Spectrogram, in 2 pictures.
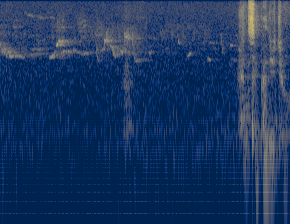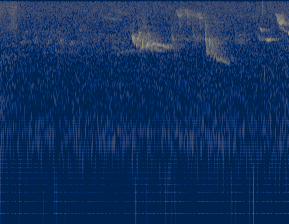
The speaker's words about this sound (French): Vous entendez les oiseaux Oui, c'est joli. Oui, c'est très joli.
